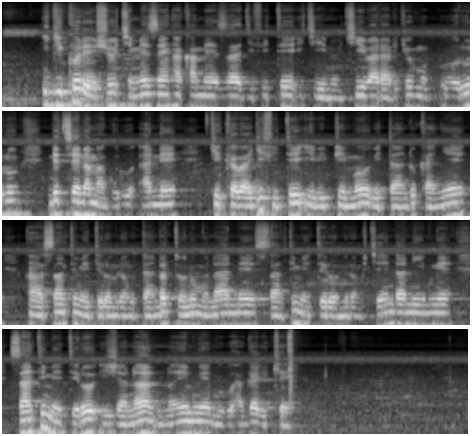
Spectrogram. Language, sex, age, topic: Kinyarwanda, male, 18-24, health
